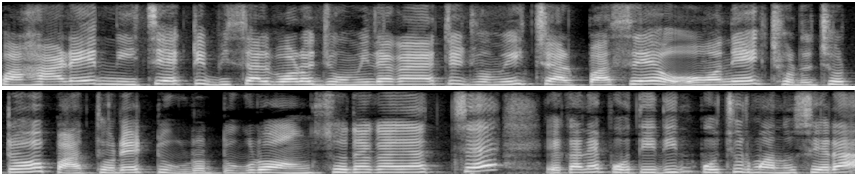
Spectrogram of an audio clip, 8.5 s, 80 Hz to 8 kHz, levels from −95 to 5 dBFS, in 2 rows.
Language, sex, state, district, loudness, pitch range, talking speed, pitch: Bengali, female, West Bengal, Paschim Medinipur, -12 LUFS, 250-285 Hz, 160 wpm, 265 Hz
